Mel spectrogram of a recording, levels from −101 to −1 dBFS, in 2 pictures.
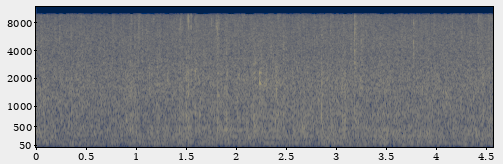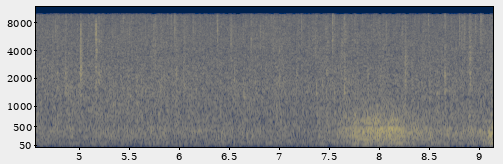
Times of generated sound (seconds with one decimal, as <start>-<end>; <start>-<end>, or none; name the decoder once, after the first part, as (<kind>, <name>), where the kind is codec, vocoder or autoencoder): none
